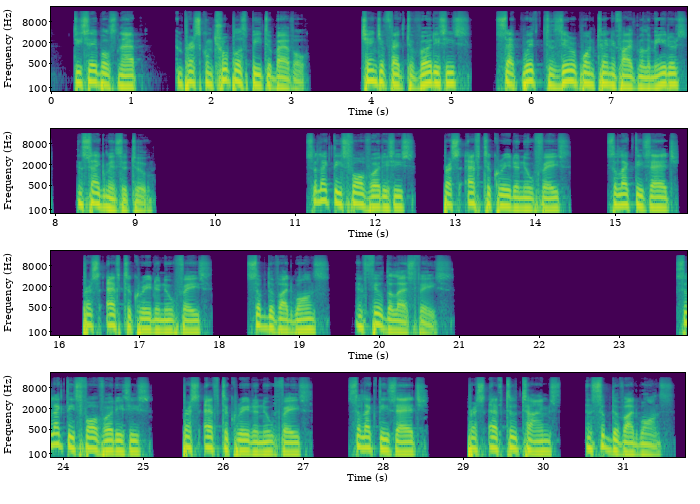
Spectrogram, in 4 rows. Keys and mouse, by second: 0.3 click, 1.6 ctrl+b, 2.9 click, 4.6 click, 5.5-8.9 drag, 9.9 click, 10.3 shift+click, 10.7 shift+click, 11.2 shift+click, 12.0 KP_Decimal, 13.2 f, 14.2 click, 15.3 shift+click, 16.5 f, 17.7 ctrl+r, 18.0 click, 18.4 click, 18.4 right click, 19.9 f, 20.1 shift+middle click, 20.8 shift+click, 21.0 shift+click, 21.1 f, 21.6 f, 21.8 ctrl+r, 22.0 click, 22.1 right click, 22.3 click, 22.5 f, 22.9 shift+middle click, 23.2 drag, 23.6 shift+click, 25.7 f, 27.4 click, 28.0 shift+click, 28.4 f, 29.0 f, 29.8 ctrl+r, 30.2 click, 30.7 right click, 30.9 shift+middle click, 31.5 shift+click, 31.7 shift+click.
